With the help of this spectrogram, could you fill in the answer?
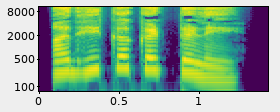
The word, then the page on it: ಅಧಿಕಕಟ್ಟಳೆ: kannada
